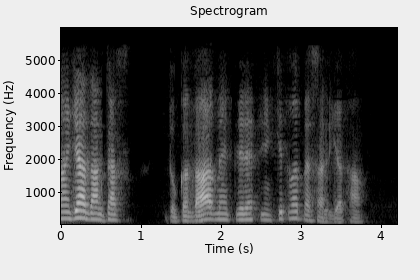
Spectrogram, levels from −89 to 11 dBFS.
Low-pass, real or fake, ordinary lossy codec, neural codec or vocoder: 5.4 kHz; fake; AAC, 24 kbps; codec, 16 kHz, 0.8 kbps, ZipCodec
